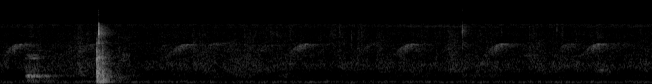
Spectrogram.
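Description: A single sharp knock about a second in, as the hot glue gun is set down on the work table. Under it, faint short chirps repeat about twice a second from an animal in the background.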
